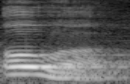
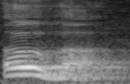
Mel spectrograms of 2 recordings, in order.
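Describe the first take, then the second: Both takes have the same delivery.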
